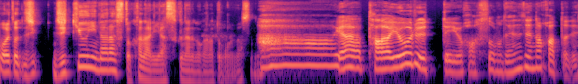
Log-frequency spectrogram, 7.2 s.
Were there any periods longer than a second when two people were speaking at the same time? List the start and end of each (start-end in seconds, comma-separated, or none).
none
